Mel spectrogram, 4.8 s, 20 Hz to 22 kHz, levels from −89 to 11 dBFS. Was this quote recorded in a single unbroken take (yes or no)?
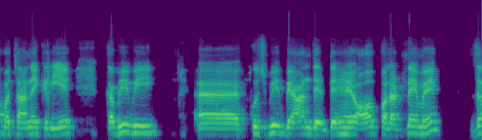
yes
